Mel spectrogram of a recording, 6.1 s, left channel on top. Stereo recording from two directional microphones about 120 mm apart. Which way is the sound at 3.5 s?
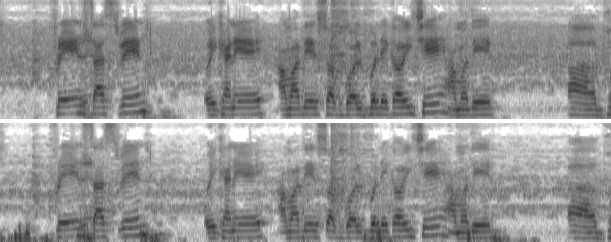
5° right (ahead or behind).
